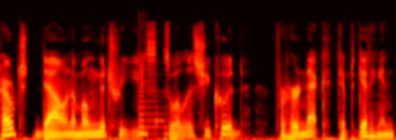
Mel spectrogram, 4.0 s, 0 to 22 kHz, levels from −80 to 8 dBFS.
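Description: From 1.38 to 1.69 s, new audio likely arrived too seldom, so playback looped its last few milliseconds while the real sound was skipped. This robotic sound from repeated short buffers fills most of the stretch and imposes a rigid 188 Hz metallic buzz, which fits a buffer of about 5.3 ms.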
